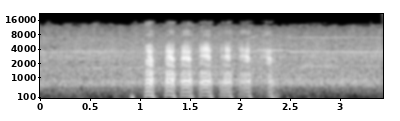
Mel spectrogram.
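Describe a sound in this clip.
A man laughs loudly close to a microphone.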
